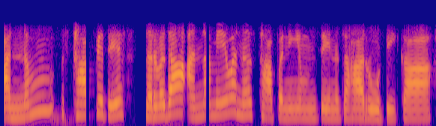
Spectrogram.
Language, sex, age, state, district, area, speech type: Sanskrit, female, 18-30, Karnataka, Tumkur, urban, conversation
